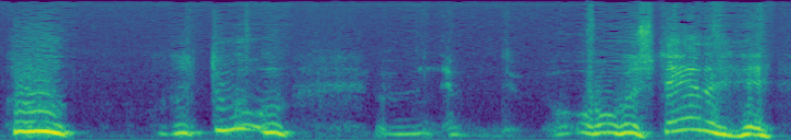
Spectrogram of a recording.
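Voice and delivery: high astonished gasps of disbelief; stunned to hear who's calling; oh, you? said in high disbelief; shocked. Acted.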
